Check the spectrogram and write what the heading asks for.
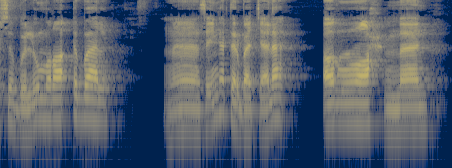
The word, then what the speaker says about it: الرحمن: Sehingga terbacalah Ar-Rahman, seharusnya hamzah wasal tipis, ra tebal, jangan was-shawab tarqiqu hamzah wa tafkhimur ra al-maftuhati bimaharah.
